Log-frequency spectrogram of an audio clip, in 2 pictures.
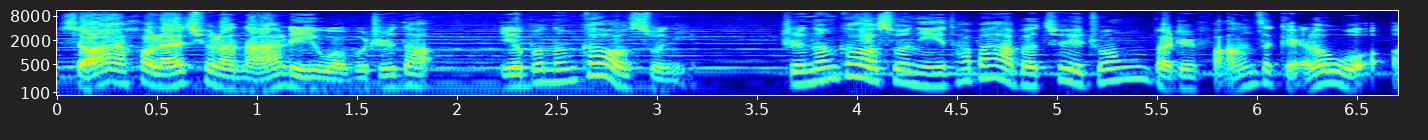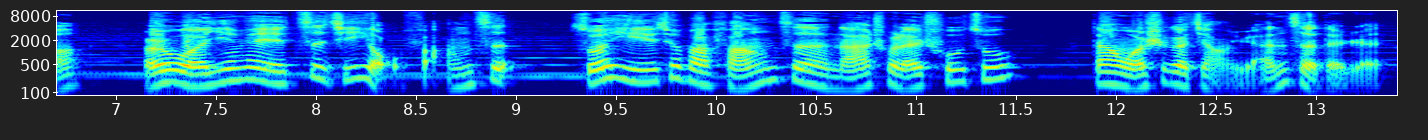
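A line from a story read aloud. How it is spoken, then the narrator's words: Landlord, laughing. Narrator (Chinese): 房东笑说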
